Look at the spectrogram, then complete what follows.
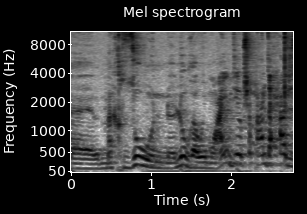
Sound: local spoken Arabic

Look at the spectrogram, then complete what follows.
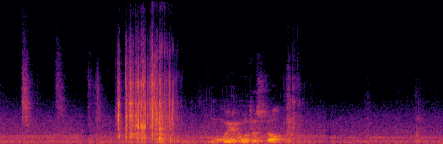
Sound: bread nibbling

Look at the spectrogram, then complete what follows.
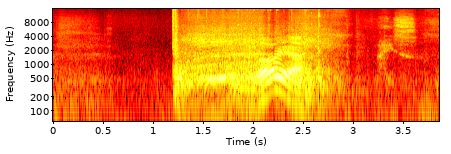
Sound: engine whirring

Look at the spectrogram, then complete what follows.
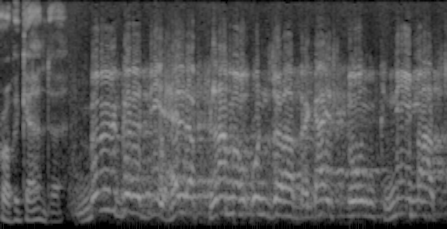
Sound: speaking German

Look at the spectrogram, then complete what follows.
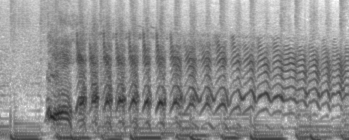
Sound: evil laugh

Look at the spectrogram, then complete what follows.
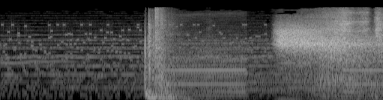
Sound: buzzer sounds

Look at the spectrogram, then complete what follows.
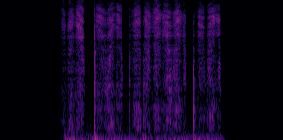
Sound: chalk scratching board

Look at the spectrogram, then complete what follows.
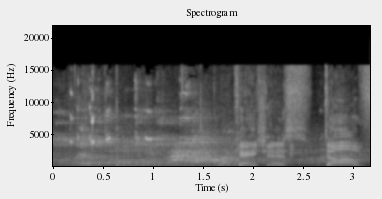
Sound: crowd talking; coaches yelling

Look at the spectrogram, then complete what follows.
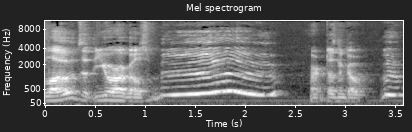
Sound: long, undulating ooh

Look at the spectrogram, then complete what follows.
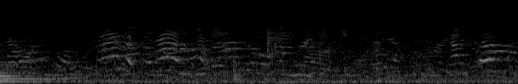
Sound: children chattering

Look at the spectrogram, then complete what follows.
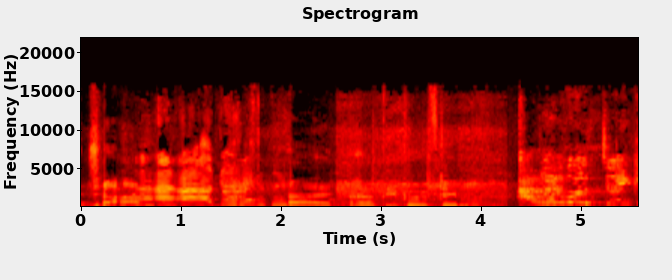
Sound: gibbers

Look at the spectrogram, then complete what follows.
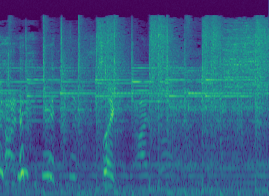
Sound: laughing

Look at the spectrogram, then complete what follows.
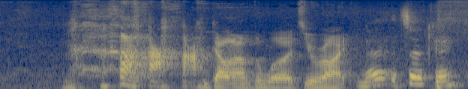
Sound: laughs

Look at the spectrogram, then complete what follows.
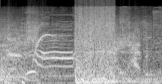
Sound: cue Smash Bros KO

